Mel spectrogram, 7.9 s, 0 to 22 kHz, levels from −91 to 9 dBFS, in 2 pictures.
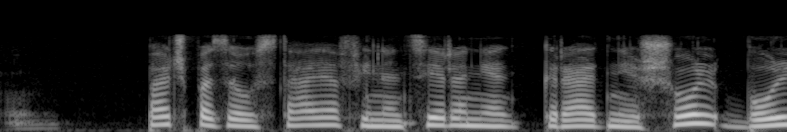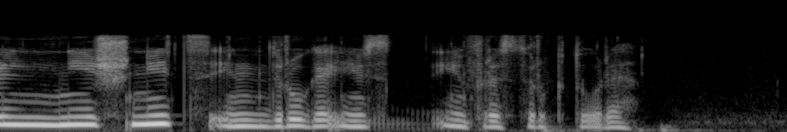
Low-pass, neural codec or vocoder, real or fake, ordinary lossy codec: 7.2 kHz; none; real; none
